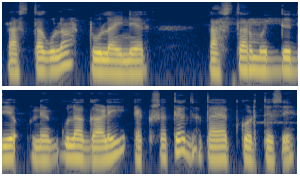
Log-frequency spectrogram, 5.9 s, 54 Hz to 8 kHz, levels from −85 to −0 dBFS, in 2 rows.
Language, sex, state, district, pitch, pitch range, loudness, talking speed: Bengali, male, Assam, Hailakandi, 140 Hz, 130-145 Hz, -18 LUFS, 110 wpm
